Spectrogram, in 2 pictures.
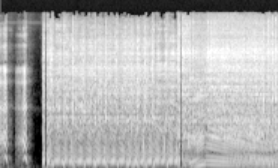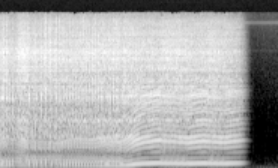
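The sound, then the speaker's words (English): A woman's voice imitates a chainsaw with a loud, raspy buzz that revs and sputters, its pitch dipping and climbing before holding a steady high drone for about seven seconds. “And then that was a chainsaw.”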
